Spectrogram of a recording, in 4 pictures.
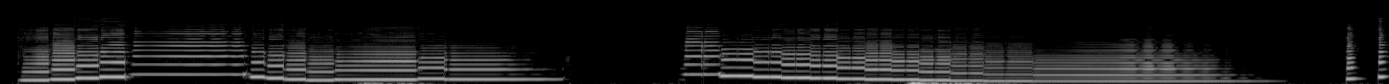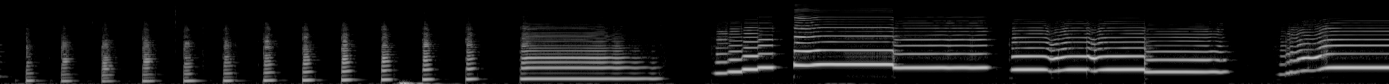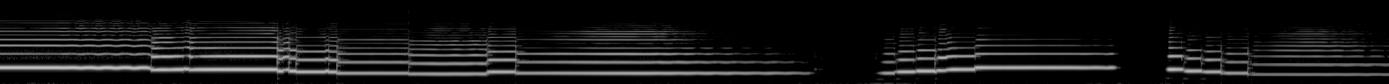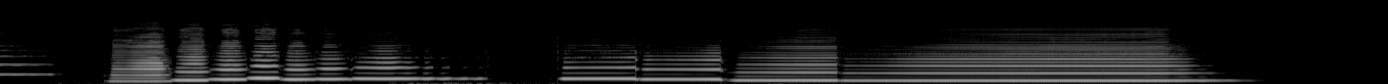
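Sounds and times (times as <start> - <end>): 
B-flat clarinet: 0.0 - 5.8, 6.8 - 54.4.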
